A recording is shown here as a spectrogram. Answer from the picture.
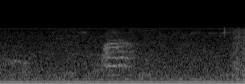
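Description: A small dog gives one short, high whine about a second in while tugging on a knotted rope toy.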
